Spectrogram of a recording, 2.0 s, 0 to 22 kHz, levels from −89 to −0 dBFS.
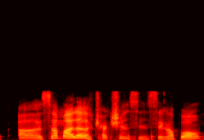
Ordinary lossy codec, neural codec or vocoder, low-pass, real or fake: none; none; none; real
